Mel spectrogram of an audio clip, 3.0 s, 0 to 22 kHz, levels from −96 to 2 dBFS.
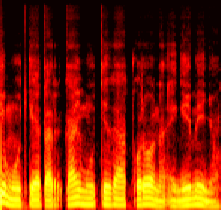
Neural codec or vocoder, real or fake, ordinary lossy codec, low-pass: codec, 44.1 kHz, 7.8 kbps, Pupu-Codec; fake; none; 19.8 kHz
